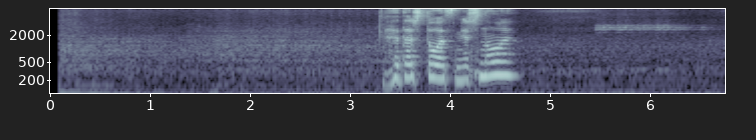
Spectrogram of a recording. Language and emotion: Russian, positive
